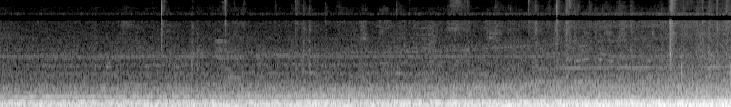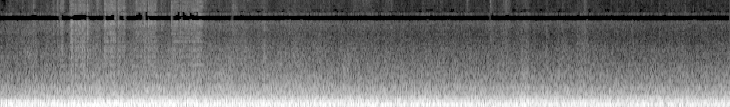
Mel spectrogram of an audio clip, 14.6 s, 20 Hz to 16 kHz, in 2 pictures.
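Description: Airbus A320 jet engines heard inside the cabin, a low rumble that builds steadily over the first several seconds as the engines spool up for the takeoff roll, then holds loud and steady.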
